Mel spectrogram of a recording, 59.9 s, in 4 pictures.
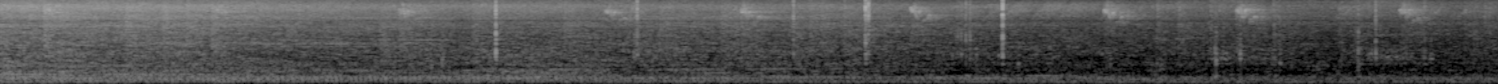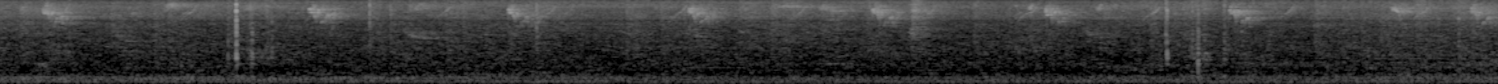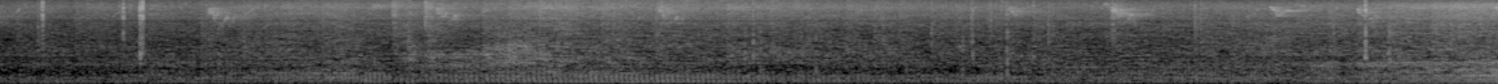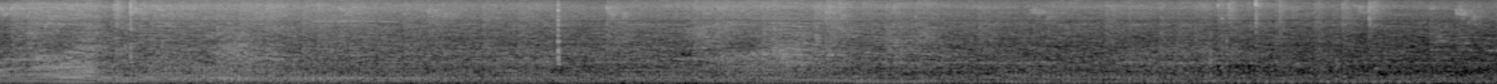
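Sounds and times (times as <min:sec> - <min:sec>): bird chirping: 0:00.0 - 0:59.9
low outdoor rumble: 0:00.0 - 0:59.9
faint clicks: 0:03.8 - 0:15.6, 0:28.8 - 0:44.0, 0:55.2 - 0:59.6.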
